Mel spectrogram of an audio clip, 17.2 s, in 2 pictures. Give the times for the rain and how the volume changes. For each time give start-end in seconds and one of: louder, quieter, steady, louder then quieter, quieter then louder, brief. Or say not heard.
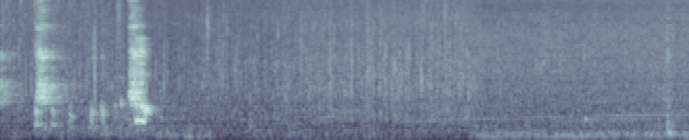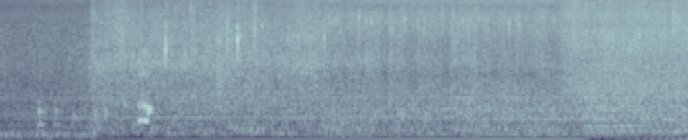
0.0-17.1 louder.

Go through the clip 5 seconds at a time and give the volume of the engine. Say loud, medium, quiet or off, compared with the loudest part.
quiet, quiet, medium, loud.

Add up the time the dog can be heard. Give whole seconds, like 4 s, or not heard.
2 s.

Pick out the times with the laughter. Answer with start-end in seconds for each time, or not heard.
0.4-1.9, 9.1-10.6.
